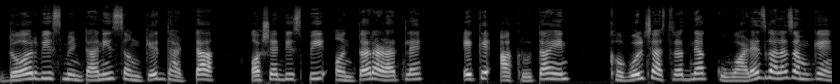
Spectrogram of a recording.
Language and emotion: Goan Konkani, surprised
